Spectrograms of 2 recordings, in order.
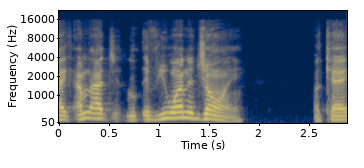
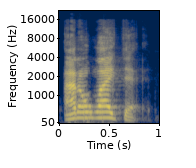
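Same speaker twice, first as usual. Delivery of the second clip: raised, firm retold objection; 4 semitones higher, 4 dB louder than usual. Man retelling a boyfriend's objection to his girlfriend, firmly. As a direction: quote him putting his foot down.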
